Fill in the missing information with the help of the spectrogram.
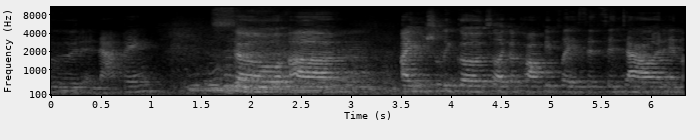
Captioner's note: laugh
